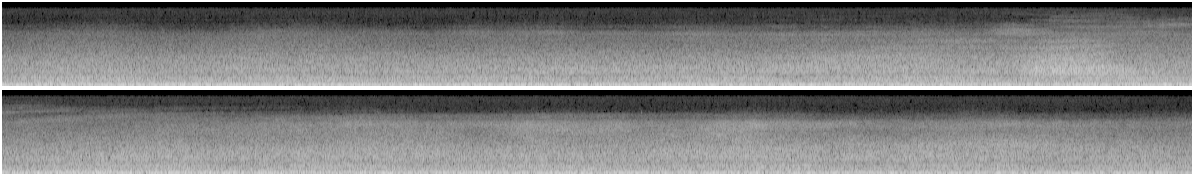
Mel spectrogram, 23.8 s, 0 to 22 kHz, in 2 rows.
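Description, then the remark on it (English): A wind turbine's steady, droning low rumble, recorded on grass about 50 meters from the turbine on 16 December 2023 at 49.607046° N, 5.917317° E, blends with a constant wash of highway traffic in the background, broken briefly midway by a soft rising whoosh. No one speaks. “Around 50 meters from a wind turbine, highway noise in the background.”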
